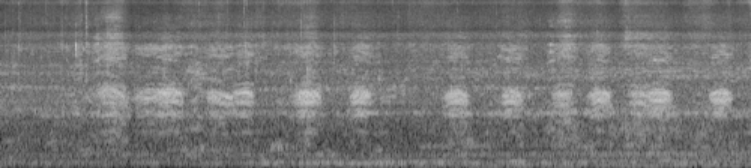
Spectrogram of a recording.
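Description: A bird calling over and over: about a dozen short calls, spaced roughly half a second apart, starting about a second in.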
